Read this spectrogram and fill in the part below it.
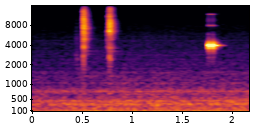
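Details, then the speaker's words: HP 34401A 6.5-digit multimeter under repair, powered up from the supply: two dry switch clicks, then one short high beep in a quiet room; the meter comes alive with a working display after repairs. "oh and we got a beep from the buzzer let's take a look at the display we've got life"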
